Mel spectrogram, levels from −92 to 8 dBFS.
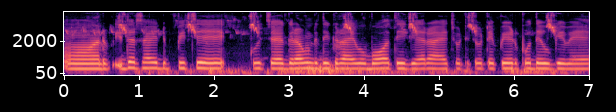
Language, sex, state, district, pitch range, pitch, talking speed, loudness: Hindi, female, Rajasthan, Barmer, 210-220 Hz, 215 Hz, 180 wpm, -14 LUFS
